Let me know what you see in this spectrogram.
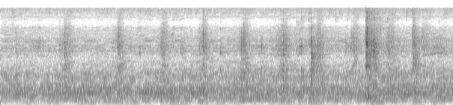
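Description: Close-miked mouth sounds of someone eating spaghetti: soft wet chewing clicks about once or twice a second, with one sharper click about five seconds in.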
